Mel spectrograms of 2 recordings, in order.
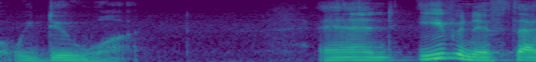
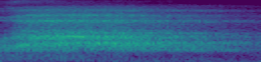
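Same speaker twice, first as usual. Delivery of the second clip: audible, airy letting-go sigh; voiceless sigh modelling release; demonstrated exhale. Shown as a demonstration. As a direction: breathe it all out in one sigh. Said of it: "And let it all go".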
